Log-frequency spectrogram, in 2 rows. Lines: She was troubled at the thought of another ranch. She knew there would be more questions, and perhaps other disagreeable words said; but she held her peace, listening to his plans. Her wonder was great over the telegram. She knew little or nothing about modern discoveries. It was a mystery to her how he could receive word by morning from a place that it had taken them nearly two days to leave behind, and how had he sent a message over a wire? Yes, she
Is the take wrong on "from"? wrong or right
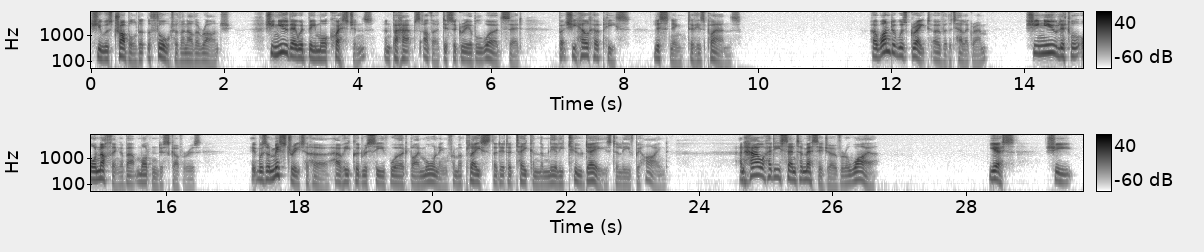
right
